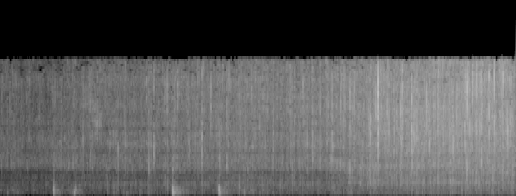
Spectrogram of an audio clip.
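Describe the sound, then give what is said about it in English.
Eggs and vegetables frying together in one pan for fried rice: a soft, steady sizzle with a few sharp crackles and pops early on, the hiss growing slightly fuller toward the end, faint overall with no talking. “The sounds of cooking. It's a symphony. There's a symphony in here.”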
